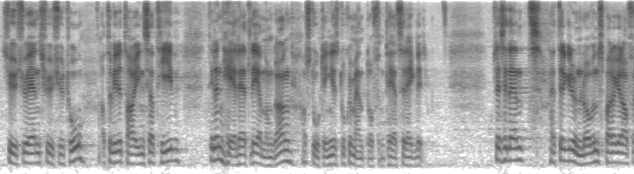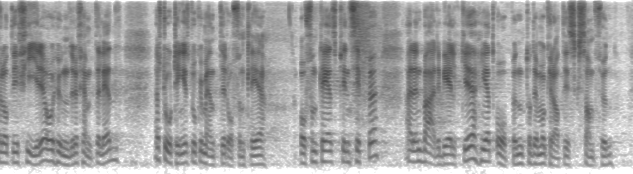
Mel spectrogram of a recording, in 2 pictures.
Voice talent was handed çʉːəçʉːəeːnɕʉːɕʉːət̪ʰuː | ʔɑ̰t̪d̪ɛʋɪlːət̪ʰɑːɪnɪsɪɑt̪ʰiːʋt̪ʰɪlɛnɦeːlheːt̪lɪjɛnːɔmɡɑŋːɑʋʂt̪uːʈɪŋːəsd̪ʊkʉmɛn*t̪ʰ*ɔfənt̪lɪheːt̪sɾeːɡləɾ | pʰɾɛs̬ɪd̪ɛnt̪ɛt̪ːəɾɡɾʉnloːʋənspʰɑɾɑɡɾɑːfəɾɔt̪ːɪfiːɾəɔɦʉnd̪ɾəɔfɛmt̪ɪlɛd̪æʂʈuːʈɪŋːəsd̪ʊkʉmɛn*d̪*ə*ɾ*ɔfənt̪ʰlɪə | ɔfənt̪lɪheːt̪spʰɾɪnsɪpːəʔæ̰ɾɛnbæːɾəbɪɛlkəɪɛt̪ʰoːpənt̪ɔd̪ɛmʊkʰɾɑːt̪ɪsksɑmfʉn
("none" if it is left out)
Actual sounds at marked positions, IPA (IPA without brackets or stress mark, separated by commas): t̪, t̪, ɾ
